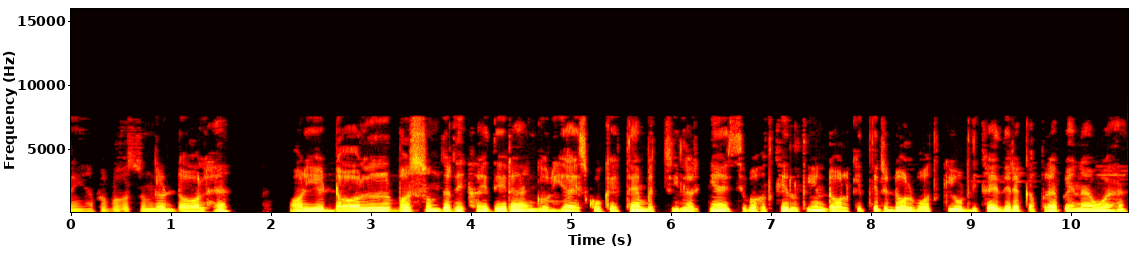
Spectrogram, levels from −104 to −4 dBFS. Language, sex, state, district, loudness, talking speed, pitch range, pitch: Hindi, male, Bihar, East Champaran, -20 LUFS, 210 wpm, 110-120 Hz, 115 Hz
